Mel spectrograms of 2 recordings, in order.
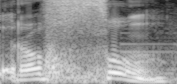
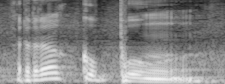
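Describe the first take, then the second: First: The 'ku' is dropped and the p is doubled. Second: A full 'ku' syllable comes before 'pun'. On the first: The speaker calls it right. "tapi rofung" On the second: The speaker calls it wrong. "bukannya rekupung"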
